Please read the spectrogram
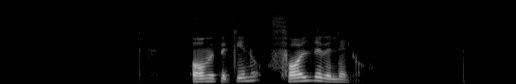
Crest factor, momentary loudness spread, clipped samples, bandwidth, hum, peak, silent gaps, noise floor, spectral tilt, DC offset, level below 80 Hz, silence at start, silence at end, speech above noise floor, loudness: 22 dB; 15 LU; under 0.1%; 10.5 kHz; none; -8 dBFS; none; under -90 dBFS; -7.5 dB/octave; under 0.1%; -88 dBFS; 1.95 s; 1.7 s; over 64 dB; -27 LUFS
